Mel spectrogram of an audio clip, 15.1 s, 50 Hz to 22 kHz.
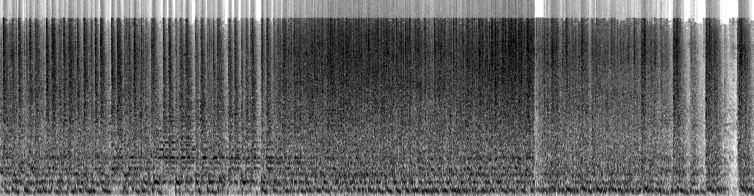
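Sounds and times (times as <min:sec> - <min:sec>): dhol drums beaten hard: 0:00.0 - 0:15.0.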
